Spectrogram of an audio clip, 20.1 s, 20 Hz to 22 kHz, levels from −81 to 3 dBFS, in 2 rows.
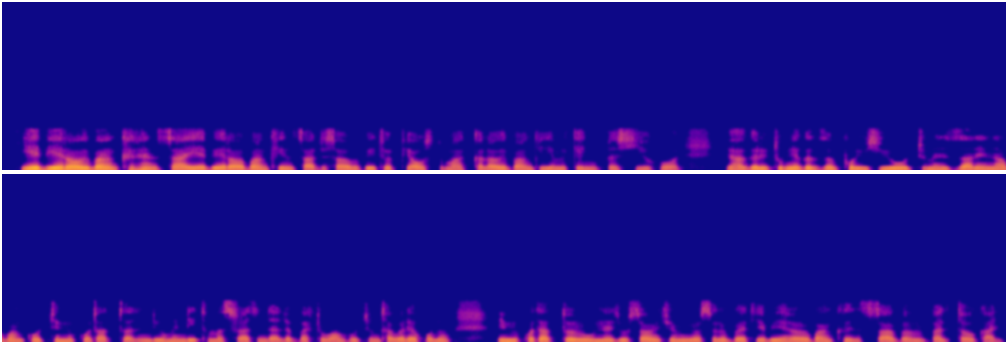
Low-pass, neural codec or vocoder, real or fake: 5.4 kHz; codec, 24 kHz, 0.5 kbps, DualCodec; fake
